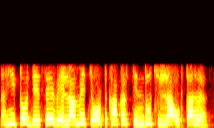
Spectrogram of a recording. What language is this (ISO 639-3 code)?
hin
